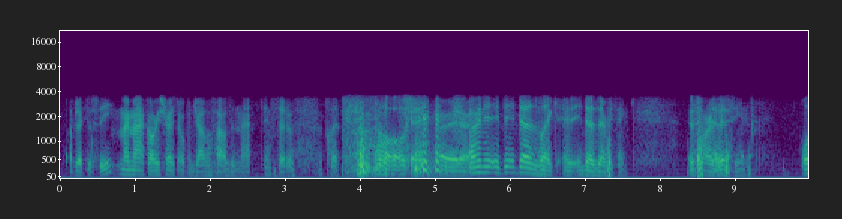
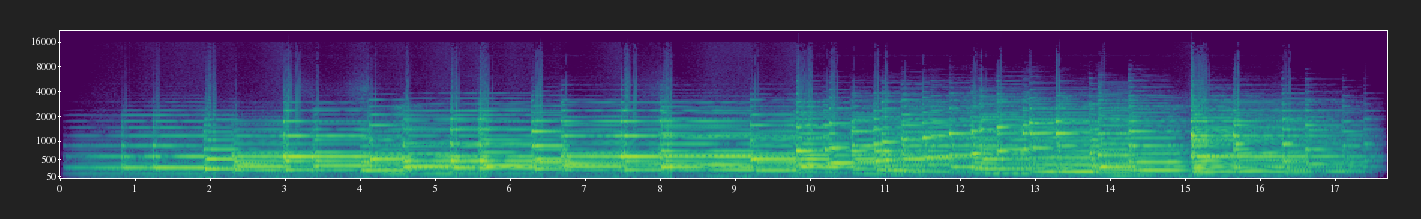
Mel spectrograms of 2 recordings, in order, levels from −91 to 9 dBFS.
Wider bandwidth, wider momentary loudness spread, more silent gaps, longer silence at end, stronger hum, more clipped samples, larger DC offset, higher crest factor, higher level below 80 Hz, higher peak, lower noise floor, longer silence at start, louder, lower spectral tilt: second, 3.8 kHz vs 7.2 kHz; first, 16 LU vs 9 LU; neither; second, 0 s vs 0.2 s; neither; second, under 0.1% vs 0.2%; neither; first, 18 dB vs 10 dB; second, -54 dBFS vs -44 dBFS; second, -12 dBFS vs 0 dBFS; first, -64 dBFS vs -33 dBFS; about the same, 0.15 s vs 0.2 s; second, -29 LUFS vs -11 LUFS; first, -10 dB/octave vs -8.5 dB/octave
